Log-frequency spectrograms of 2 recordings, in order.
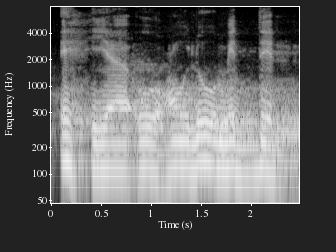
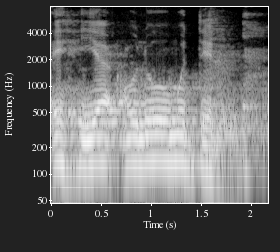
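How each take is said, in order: First: The vowel after the m is i. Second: The vowel after the m is u. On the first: The speaker calls it right. "yang paling pas adalah Ihya Ulumiddin bi kasril mim" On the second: The speaker calls it wrong. "masyhurnya penyebutan kita"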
